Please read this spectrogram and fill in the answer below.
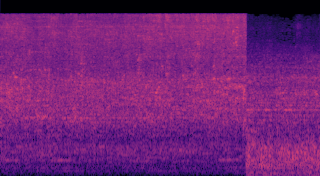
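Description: A steady, bright hiss of noise that cuts off suddenly about three seconds in.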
